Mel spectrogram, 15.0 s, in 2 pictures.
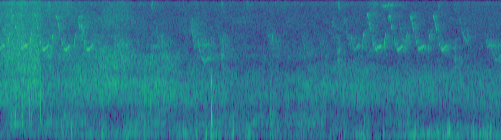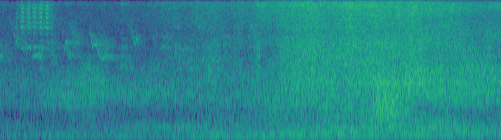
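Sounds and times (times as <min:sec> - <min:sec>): small birds chirping: 0:00.0 - 0:11.5.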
